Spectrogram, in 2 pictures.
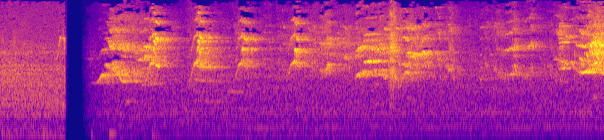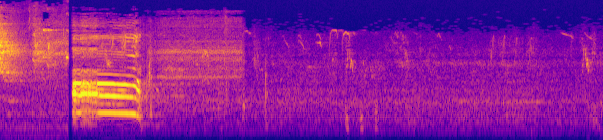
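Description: A great tit calling in a run of sharp, high chirps, about two a second, for several seconds. Then a rooster gives a short, loud crow, followed by faint scattered ticks.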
